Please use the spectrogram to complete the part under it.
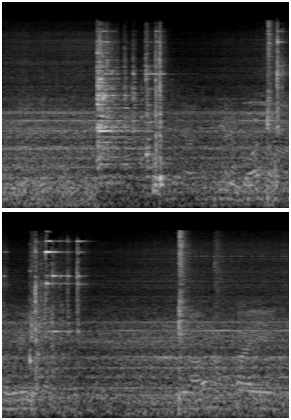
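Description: Metal parts clack and click sharply now and then.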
